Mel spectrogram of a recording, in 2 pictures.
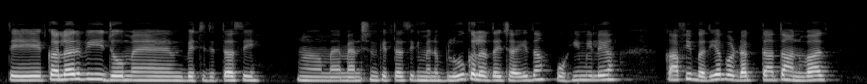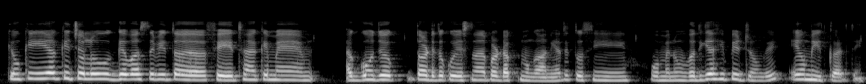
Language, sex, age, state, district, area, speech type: Punjabi, female, 30-45, Punjab, Amritsar, urban, spontaneous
